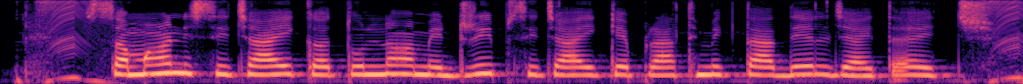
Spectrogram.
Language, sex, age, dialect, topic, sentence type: Maithili, female, 18-24, Southern/Standard, agriculture, statement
